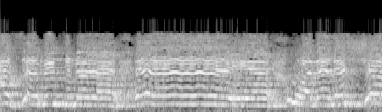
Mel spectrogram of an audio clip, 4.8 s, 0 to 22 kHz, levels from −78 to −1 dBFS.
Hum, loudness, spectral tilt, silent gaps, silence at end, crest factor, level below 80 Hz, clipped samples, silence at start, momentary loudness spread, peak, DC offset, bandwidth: none; -5 LUFS; -2.5 dB/octave; none; 0 s; 6 dB; -38 dBFS; 0.4%; 0 s; 3 LU; 0 dBFS; under 0.1%; 11 kHz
